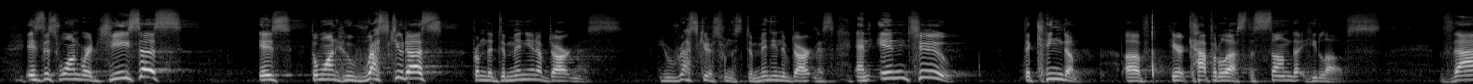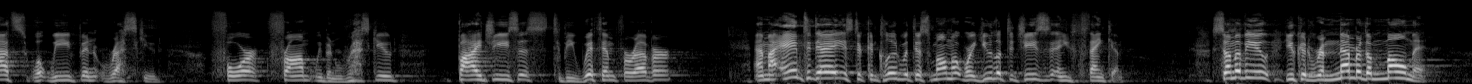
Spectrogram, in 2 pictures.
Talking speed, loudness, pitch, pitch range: 165 wpm, -22 LUFS, 210 Hz, 180-245 Hz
